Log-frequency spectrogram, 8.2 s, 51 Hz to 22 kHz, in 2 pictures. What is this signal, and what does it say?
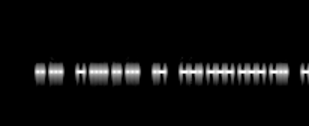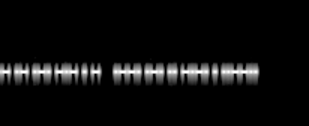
Morse code, heard as a keyed tone, about 40 wpm, 700 Hz. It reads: IS THIS A GOOD MARKET PRICE?
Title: Sentences from Top 1000 Words - Review Part 3 - 40wpm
